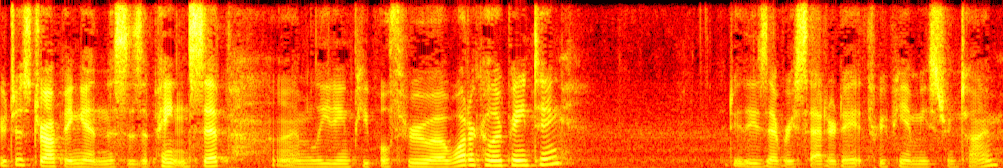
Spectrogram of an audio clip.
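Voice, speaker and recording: With an American accent, a woman speaks in a very deep, low pitch at a fairly quick pace, using lively intonation, big swings in loudness and hardly any pauses, over light background noise. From US Pacific Northwest, Seattle. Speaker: watercolor artist; art instructor. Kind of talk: tutorial. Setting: livestream. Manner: casual with frequent filler ums. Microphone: phone near.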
